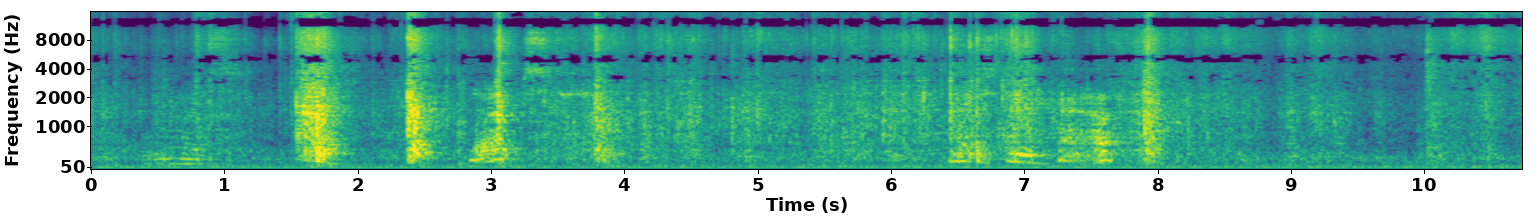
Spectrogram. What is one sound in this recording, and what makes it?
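A plastic bag crinkles and rustles in a man's hands.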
